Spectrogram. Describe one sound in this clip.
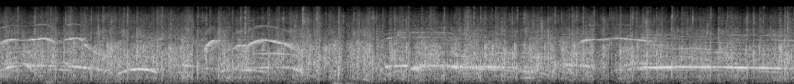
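A crowd applauds and cheers loudly.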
